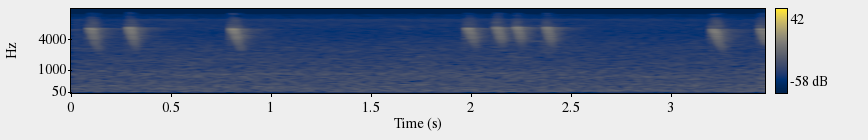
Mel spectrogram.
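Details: Grey-headed canary-flycatcher in a hotel garden at Manali, Himachal Pradesh, India, giving sharp high-pitched chips in loose clusters of two, one, four and two notes separated by short silent pauses.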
